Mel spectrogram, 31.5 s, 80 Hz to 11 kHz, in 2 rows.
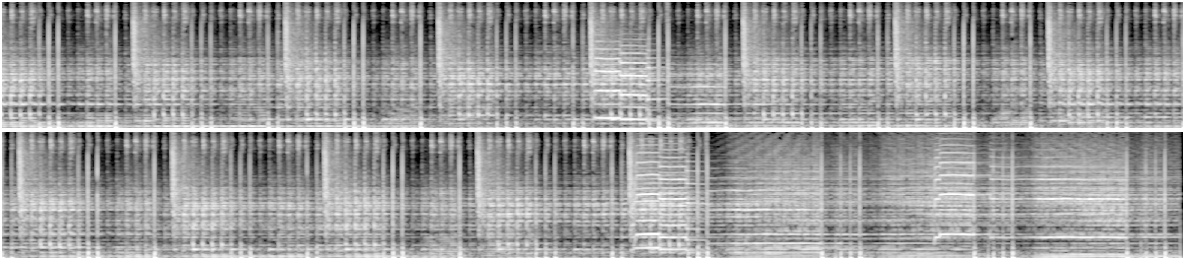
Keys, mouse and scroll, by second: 0.0-2.3 typing, 2.4 Return, 3.6-4.1 click, 4.8-5.9 typing, 6.8-7.7 click, 11.1-11.7 click, 13.2 Return, 14.0 click, 15.3 u, 15.8-17.3 click, 20.6 F9, 21.5 click, 22.2 right click, 23.4 click, 26.6 click, 28.8 space, 31.0 space.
